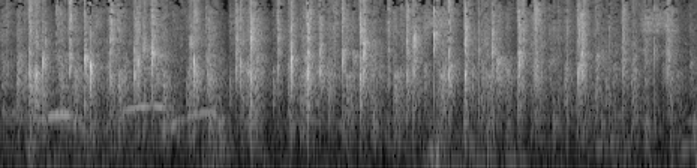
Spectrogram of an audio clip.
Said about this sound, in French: S'il vous plaît, une main d'applaudissement pour notre monologuiste de la semaine, Colin Boudria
